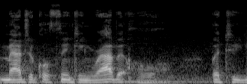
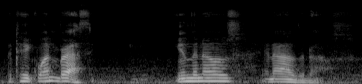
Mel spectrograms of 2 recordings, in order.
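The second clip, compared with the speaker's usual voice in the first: guided meditation; 5 dB quieter than usual. Acted. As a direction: ease listeners gently into the breath. Leads a meditation.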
